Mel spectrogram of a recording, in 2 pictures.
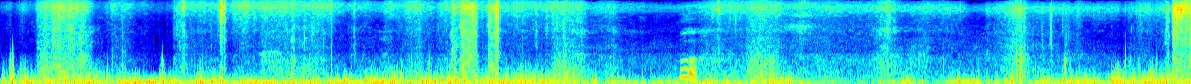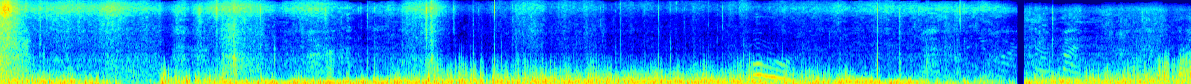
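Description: Wind rushing over the camera microphone along with the hiss of skis running through deep powder. Scattered sharp clicks and knocks break through, and the rush drops away briefly twice: near the middle and just past it.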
